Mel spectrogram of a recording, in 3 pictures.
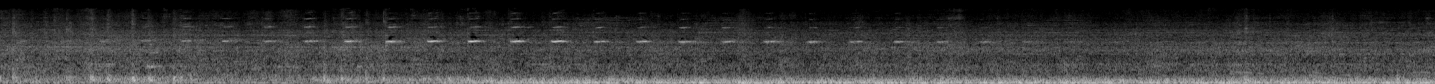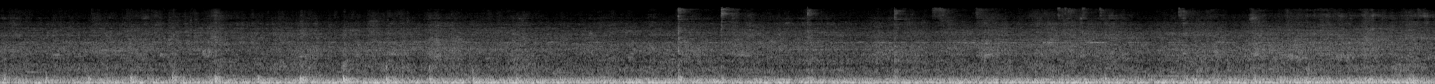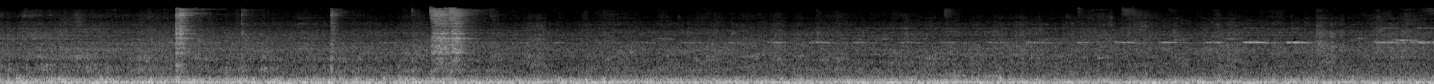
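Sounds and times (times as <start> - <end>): train wheels rumbling on rail: 0.0 - 43.0
high wheel squeal: 35.0 - 43.0.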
